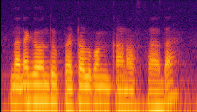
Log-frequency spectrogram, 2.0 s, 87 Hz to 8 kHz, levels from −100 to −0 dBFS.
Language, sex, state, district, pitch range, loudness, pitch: Kannada, male, Karnataka, Bangalore, 110-130 Hz, -16 LUFS, 120 Hz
